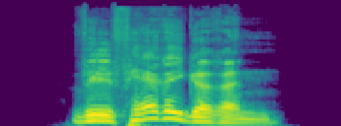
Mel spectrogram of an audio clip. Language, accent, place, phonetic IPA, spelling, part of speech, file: German, Germany, Berlin, [ˈvɪlˌfɛːʁɪɡəʁən], willfährigeren, adjective, De-willfährigeren.ogg
- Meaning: inflection of willfährig: 1. strong genitive masculine/neuter singular comparative degree 2. weak/mixed genitive/dative all-gender singular comparative degree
